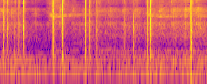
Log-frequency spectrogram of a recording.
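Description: Fireworks going off in a rapid, irregular string of sharp bangs over a continuous low rumble, with the loudest bang near the end.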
